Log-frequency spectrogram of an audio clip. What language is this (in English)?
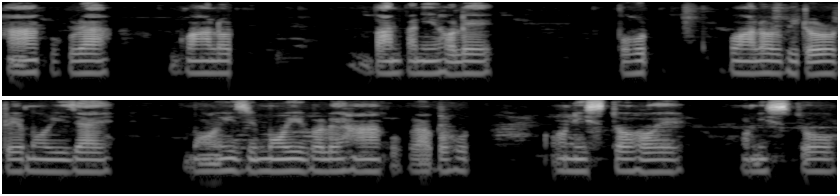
Assamese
